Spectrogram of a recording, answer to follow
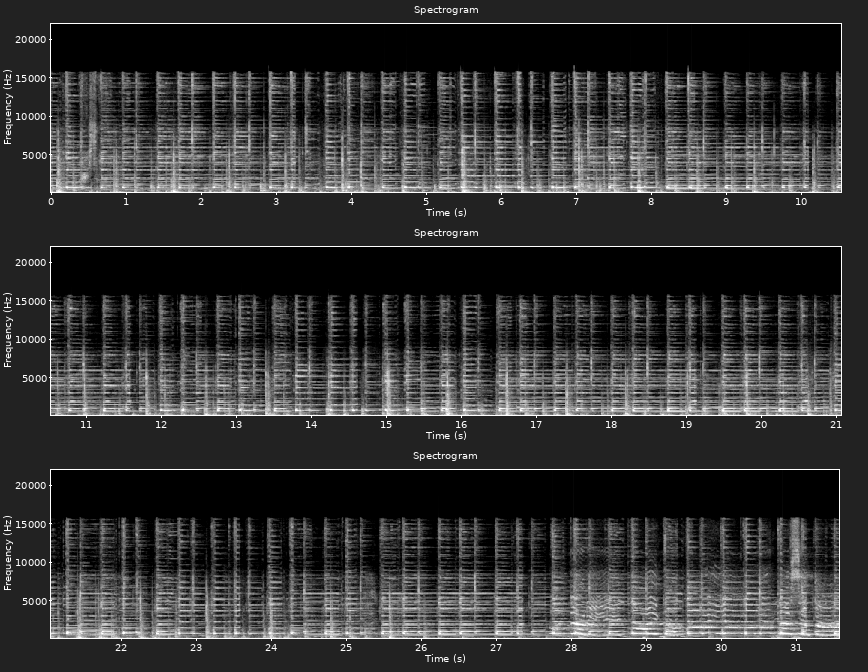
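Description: A small Andean stringed instrument strummed quickly in a steady, even rhythm, playing a traditional tune. Near the end a woman starts singing over it.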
